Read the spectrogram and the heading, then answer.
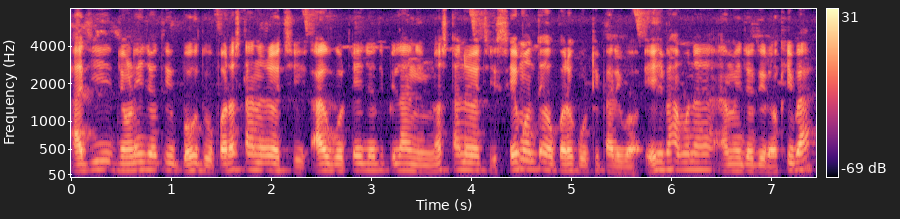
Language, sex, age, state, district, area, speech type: Odia, male, 18-30, Odisha, Nuapada, urban, spontaneous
